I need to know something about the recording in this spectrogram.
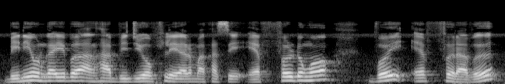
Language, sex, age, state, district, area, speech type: Bodo, male, 30-45, Assam, Chirang, rural, spontaneous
